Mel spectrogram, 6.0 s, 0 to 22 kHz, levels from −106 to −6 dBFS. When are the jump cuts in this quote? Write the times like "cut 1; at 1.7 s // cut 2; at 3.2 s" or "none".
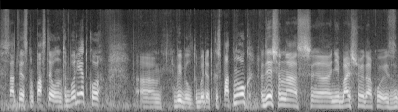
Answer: cut 1; at 3.8 s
